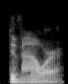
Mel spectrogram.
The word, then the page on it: devour: American English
